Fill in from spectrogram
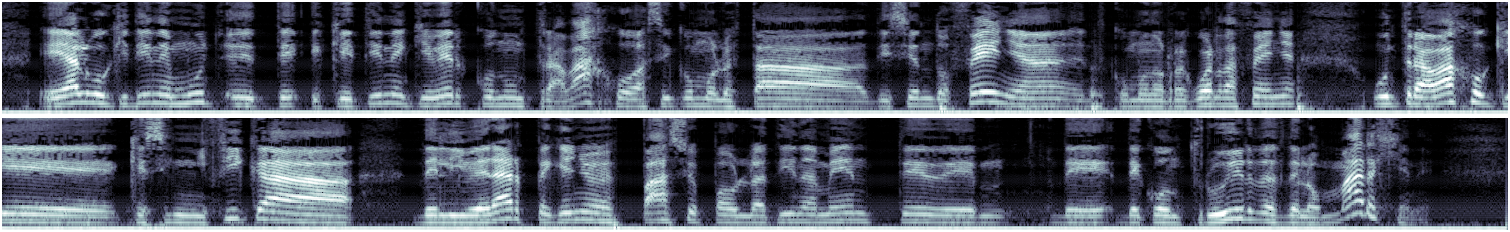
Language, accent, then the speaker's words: Spanish; Chile; me parece como chileno que en el sistema en el cual estamos, la clase dirigente no come ni deja comer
